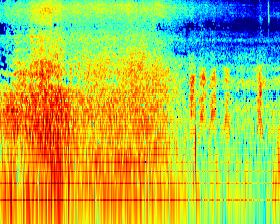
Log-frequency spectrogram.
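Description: A CrossCountry Voyager diesel multiple unit passing on the line: a broad rumble of engine and wheels on rail that builds to its loudest about a second in, then eases. Near the end comes a quick run of short, sharp sounds.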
